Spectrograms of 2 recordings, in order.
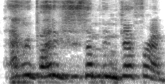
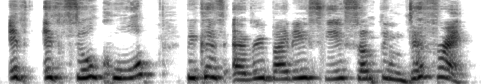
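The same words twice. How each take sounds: First: Higher and much faster, tumbling out; quick excited repeat. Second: Said in the usual way. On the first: Real, not acted. Repeating her point to viewers, fast and high with excitement. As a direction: rush the repeat, pitched up with glee. Repeats the phrase right after.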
